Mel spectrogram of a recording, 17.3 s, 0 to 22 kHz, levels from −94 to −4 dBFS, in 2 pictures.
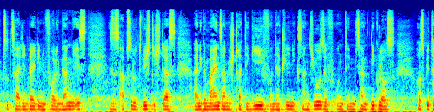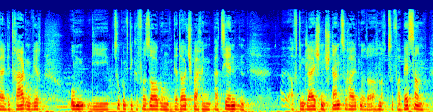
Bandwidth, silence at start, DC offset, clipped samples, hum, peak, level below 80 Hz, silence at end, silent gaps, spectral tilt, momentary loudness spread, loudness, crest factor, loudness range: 16 kHz; 0 s; under 0.1%; under 0.1%; none; -2 dBFS; -42 dBFS; 0 s; none; -6 dB/octave; 11 LU; -19 LUFS; 16 dB; 3 LU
